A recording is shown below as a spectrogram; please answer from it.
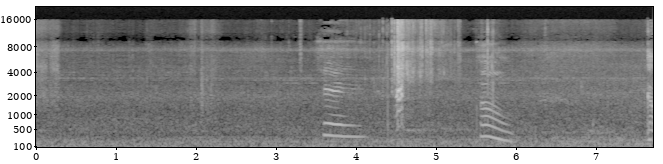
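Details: Hungry stray cats of various colours gathered in a yard waiting to be fed; two clear meows, the first level and drawn out, the second falling in pitch, over steady low traffic-like rumble and a brief rustle.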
